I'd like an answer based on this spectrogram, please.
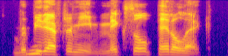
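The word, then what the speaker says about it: Mxyzptlk: Mixel Pitalik.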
